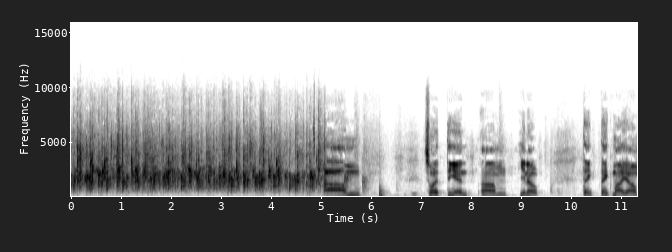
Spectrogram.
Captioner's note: applause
